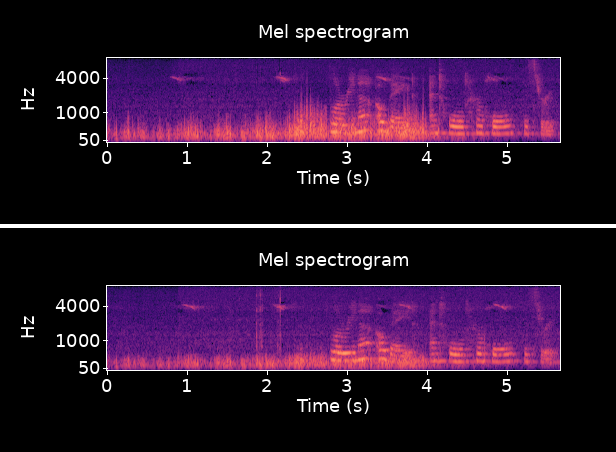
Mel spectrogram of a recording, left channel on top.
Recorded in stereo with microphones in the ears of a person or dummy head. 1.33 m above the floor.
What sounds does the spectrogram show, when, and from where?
2.8 s a woman speaking: 85° left, 1.6 m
